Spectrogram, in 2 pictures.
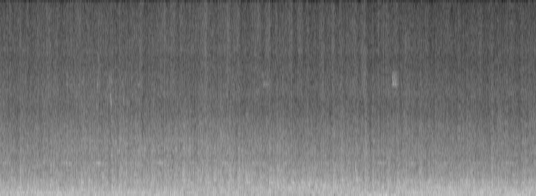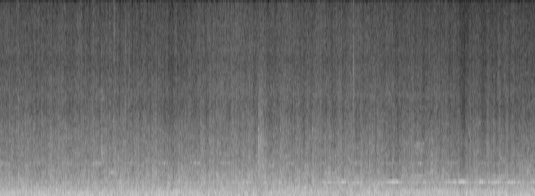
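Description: Small theme-park passenger train running, heard from an open-sided carriage: a steady rumble with wheels clattering over the rail joints. A thin, steady high squeal, typical of wheel flanges on a curve, joins near the end.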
